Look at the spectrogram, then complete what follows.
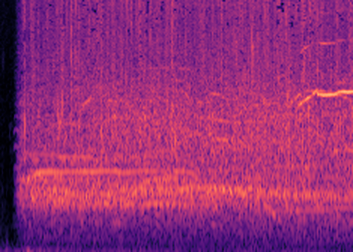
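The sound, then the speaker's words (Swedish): A sudden burst of a loud crowd applause sound effect, a dense steady wash of many hands clapping that holds at full strength for about three seconds, with a faint thin tone running through it. “Här kommer en applåd till dem.”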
